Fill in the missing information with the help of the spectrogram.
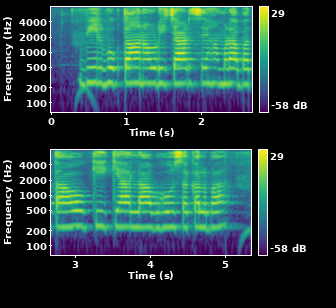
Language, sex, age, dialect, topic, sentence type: Magahi, male, 31-35, Southern, banking, question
